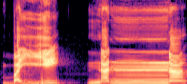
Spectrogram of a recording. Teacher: اس با کو یا کے ساتھ ملا، یا کو سخت کیا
